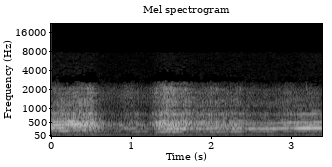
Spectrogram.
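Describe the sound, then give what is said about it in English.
A car engine revs up loudly, surges again after a moment, then settles into a steady hum as the vehicle pulls away. No voices are heard. “We'll drive straight to Cape Town and take the first boat back to California.”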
